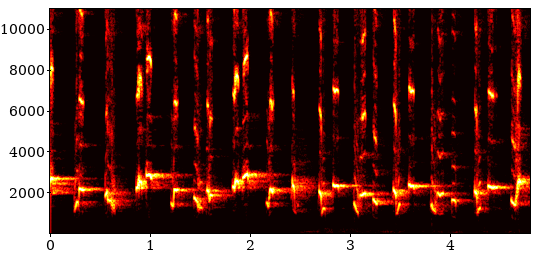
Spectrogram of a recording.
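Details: Long rapid-fire trucukan song played as a lure for other bulbuls: tumbling series of quick whistled notes alternating high and low, closely spaced, with light low background rumble midway.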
